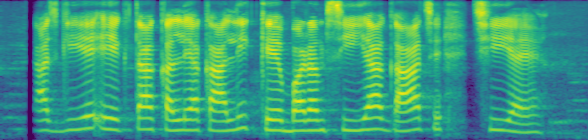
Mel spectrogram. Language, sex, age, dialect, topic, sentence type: Maithili, female, 25-30, Eastern / Thethi, agriculture, statement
